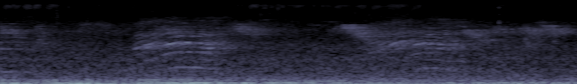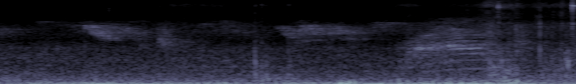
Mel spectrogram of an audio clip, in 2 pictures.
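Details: Domestic cats meowing indoors: several soft, rising-falling meows with clear harmonics spread across the clip, some overlapping, over a steady low rumbling hum.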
